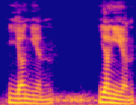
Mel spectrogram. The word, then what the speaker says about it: Jungian: Okay, how do I pronounce that word? Jungian. Pronouns. Jungian.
